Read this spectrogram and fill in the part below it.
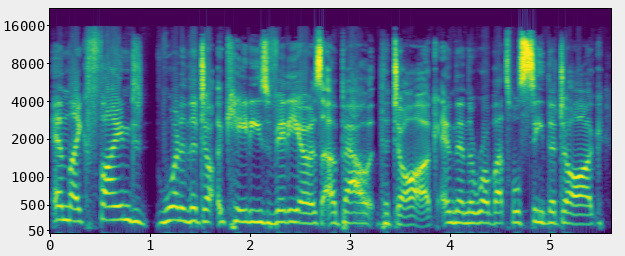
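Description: Female podcast co-host, relaxed movie chat, giggly delivery, medium pitch, very dry recording. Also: normal speed, no echo. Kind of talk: casual film discussion.

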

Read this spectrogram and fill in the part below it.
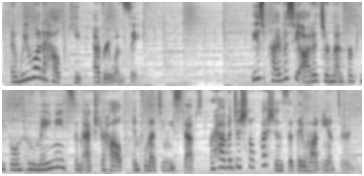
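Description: A woman announcer delivering a scripted promotional read. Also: medium pitch. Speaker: announcer and presenter. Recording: music behind the voice.

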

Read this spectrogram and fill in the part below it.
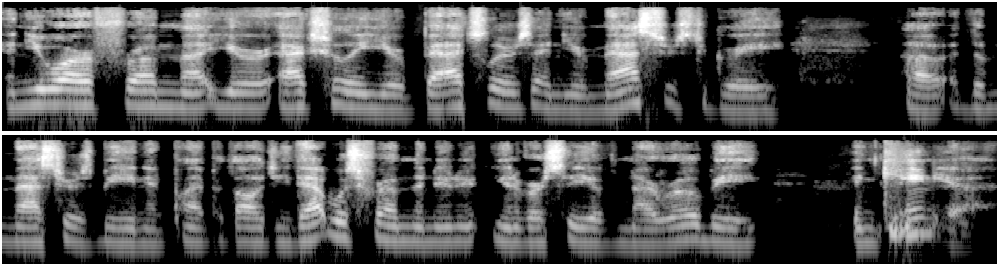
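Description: A man's voice: medium pitch, fairly even intonation, fairly quick, fairly bright tone, dry recording. A man hosting a podcast, asking rambling questions and correcting himself as he goes. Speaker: podcast host. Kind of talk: interview questions.

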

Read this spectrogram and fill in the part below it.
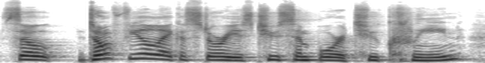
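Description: A woman guest on a podcast interview, talking in a casual, animated way and laughing often as she gives advice. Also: mid-range voice, normal speed. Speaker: podcast guest, audio drama producer.

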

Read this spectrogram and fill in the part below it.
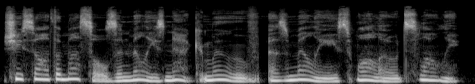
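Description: A woman who narrates and hosts a fiction podcast, telling the story in a measured, dramatic way with deliberate pauses. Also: lowish voice, vocal fry, dark tone, breathy edge, dry recording, clean studio sound. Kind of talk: scripted audio fiction narration.

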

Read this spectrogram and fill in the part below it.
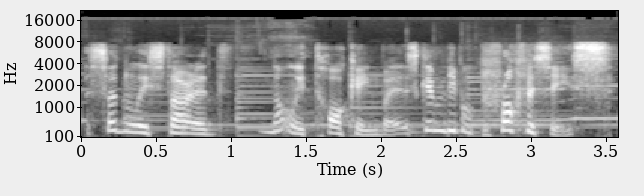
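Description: A man's voice: high-pitched, sing-song, brisk, lo-fi sound, over music. A man co-hosting a podcast, chatting casually about a video game in a hesitant, chuckly, conversational way. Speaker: podcast co-host.

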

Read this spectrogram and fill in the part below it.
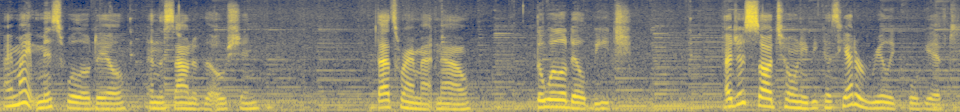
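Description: Woman acting as wistful teenage girl, lowish voice, awkward and reflective, hesitant audio-diary narration, guitar music underneath. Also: normal speed, long pauses, natural voice. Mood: casual, reflective. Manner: reflective, hesitant, self-correcting teenage musing. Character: wistful, awkward seventeen-year-old American girl keeping an audio diary. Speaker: actor in a fiction podcast. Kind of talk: intimate first-person cassette diary narration.

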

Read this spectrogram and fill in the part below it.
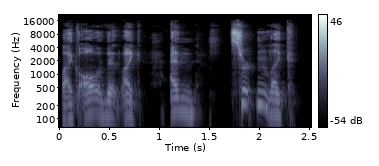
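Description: A man co-hosting a casual film discussion, speaking haltingly and often stammering and repeating words. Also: mid-range voice, very animated, a little mellow. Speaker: podcast co-host reviewing films.

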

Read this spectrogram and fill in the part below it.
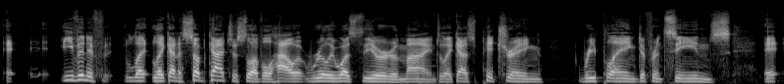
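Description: A man chatting casually as a podcast guest, telling things in a halting, rambling way and circling back mid-sentence. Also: medium pitch, bright, forceful tone, dry recording, studio quality. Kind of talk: casual interview chat, storytelling.

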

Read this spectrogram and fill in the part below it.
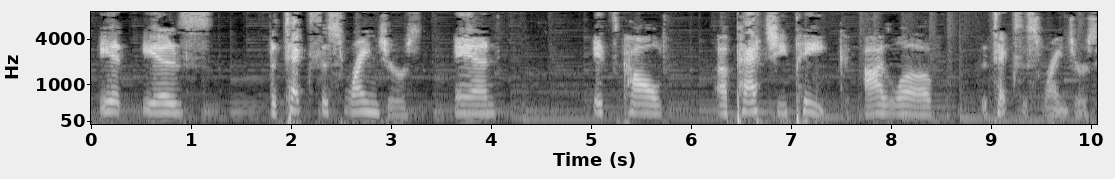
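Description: A woman hosting a radio show casually, in a halting, informal way. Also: medium pitch, gravelly, pushed and bright.

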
